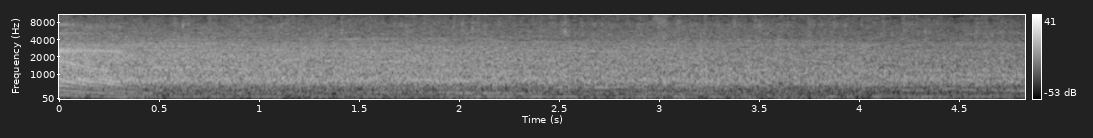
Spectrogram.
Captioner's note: cheering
